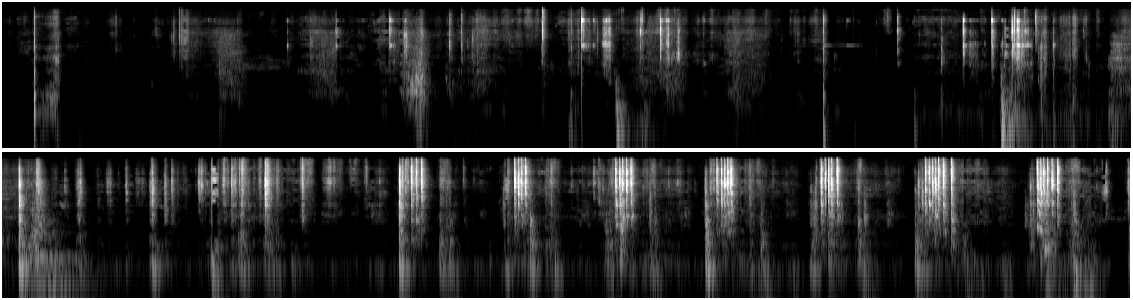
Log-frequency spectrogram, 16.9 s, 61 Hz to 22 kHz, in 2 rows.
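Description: Metal tools clinking, then a ratchet wrench clicking in repeated back-and-forth strokes, about one a second, as a 10 mm socket on an extension undoes a fastener on a car's engine underbody guard.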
